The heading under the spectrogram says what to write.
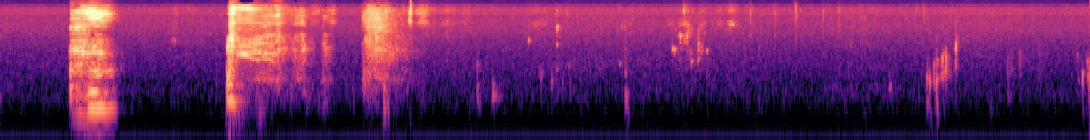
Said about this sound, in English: Sorry. Gulping. I just have a drink.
